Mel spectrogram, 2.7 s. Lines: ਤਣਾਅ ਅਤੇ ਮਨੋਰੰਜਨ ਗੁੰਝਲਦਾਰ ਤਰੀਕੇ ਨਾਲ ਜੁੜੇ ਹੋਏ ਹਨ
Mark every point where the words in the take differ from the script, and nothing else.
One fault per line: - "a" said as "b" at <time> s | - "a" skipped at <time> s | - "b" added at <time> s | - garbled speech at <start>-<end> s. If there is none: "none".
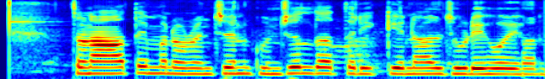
none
